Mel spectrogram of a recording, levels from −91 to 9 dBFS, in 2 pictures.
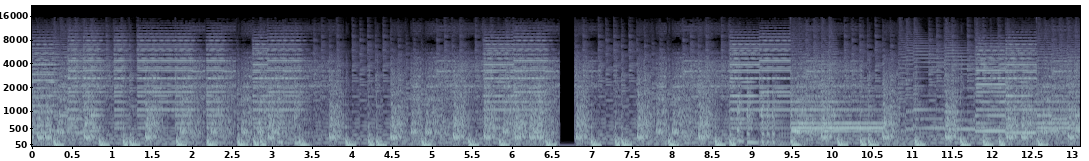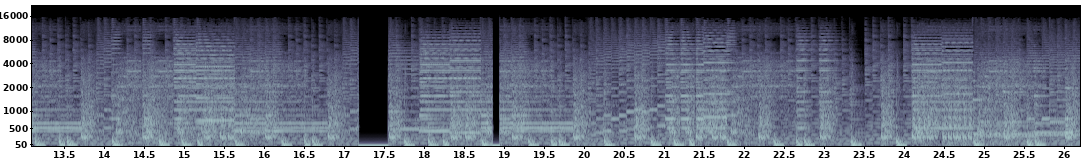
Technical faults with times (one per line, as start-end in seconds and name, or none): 6.59-6.78 underrun with held sample
17.18-17.55 underrun with held sample
18.85-18.95 underrun with held sample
